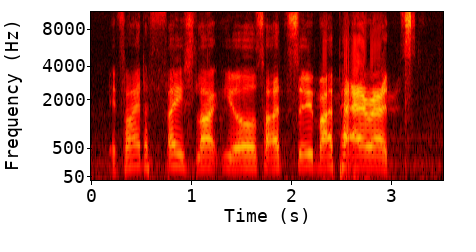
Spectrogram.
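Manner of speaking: shrill, booming, very loud, slow shout. Voicing a character heckling a fighter from the crowd: Nicholas shouting from the crowd. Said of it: "you can just hear Nicholas shout from the crowd".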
